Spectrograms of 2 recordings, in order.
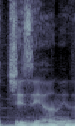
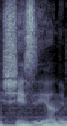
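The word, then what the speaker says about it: Chiziane: Então a Paulina, a, a pronúncia Tiziane, né? Eu falo Tiziane por uma questão de escolha, mas muita gente a chama de Xiziane mesmo. Paulina Xiziane.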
